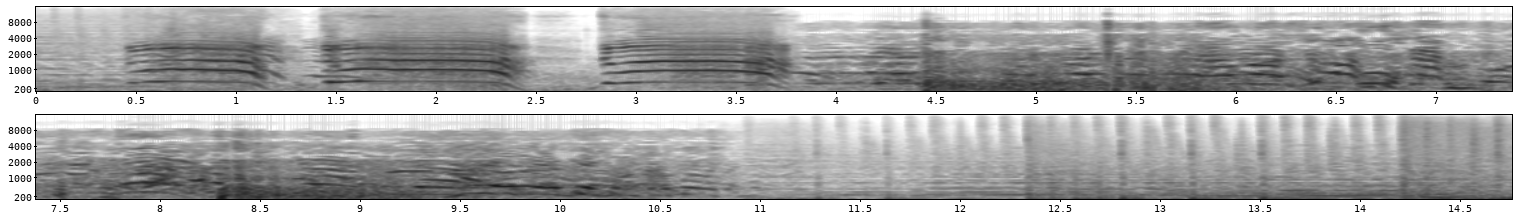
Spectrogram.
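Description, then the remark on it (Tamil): Sharp gunshot-like bangs and tear gas shell blasts crack through a noisy, shouting crowd of local people as Russian forces fire tear gas shells and shoot to disperse them, following a few loud drawn-out cries at the start; the chaotic babble continues throughout. “உள்ளூர் மக்களை கலைக்க கண்ணீர் புகை குண்டுகளை வீசி துப்பாக்கி சூடு நடத்தும் ரஷ்ய படை”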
